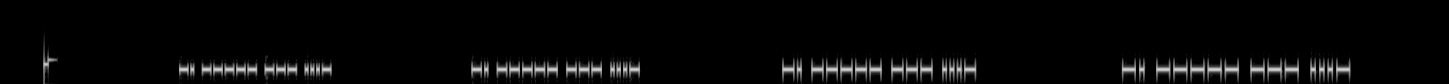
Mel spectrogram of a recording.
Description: Morse code, heard as a keyed tone, about 36 wpm, 700 Hz. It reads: N0OV N0OV N0OV N0OV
